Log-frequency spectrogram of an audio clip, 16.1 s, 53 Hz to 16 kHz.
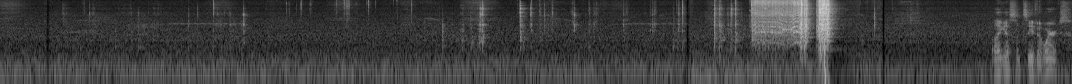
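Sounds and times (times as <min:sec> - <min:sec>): sharp loud click: 0:11.3 - 0:12.6.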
